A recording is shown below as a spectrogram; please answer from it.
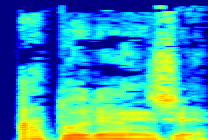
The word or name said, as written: toranja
